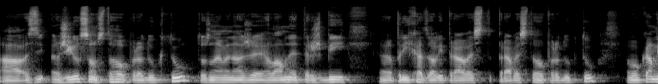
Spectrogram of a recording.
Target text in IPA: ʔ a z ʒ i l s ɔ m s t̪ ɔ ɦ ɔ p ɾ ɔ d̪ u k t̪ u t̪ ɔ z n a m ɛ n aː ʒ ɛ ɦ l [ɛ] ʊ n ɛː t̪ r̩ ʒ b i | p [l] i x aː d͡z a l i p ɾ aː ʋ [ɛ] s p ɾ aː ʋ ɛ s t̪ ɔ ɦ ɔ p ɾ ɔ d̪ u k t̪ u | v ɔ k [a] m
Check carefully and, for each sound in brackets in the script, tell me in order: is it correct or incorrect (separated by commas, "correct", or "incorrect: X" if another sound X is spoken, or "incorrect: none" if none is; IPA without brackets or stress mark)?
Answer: incorrect: a, incorrect: ɾ, correct, correct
